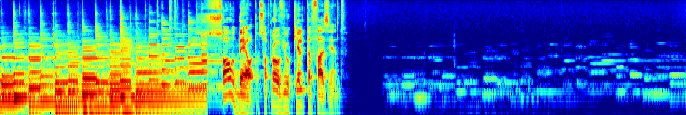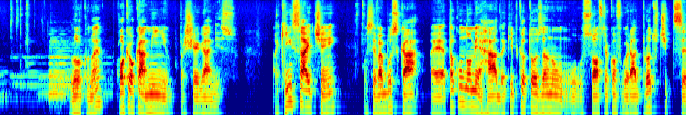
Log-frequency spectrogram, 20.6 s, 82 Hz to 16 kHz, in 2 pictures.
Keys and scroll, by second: 2.6 space, 2.8 s, 5.1 space, 10.5 space, 12.3 s.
